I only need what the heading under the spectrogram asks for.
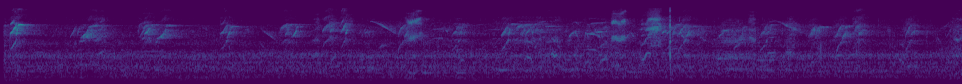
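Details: Plum-headed parakeets in Agar Malwa, India, give shrill, high, overlapping chirps and short squeals in quick bursts, about twice a second, with several birds calling over light background noise.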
